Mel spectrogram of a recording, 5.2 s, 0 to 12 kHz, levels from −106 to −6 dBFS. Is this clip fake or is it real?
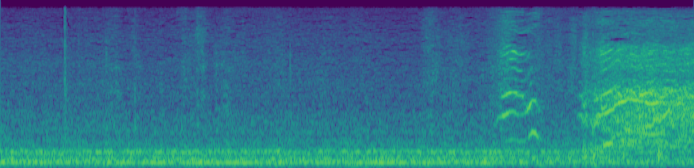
real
